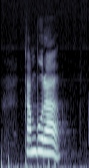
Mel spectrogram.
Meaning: tanpura, a four-stringed instrument
- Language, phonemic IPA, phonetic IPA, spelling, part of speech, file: Tamil, /t̪ɐmbʊɾɑː/, [t̪ɐmbʊɾäː], தம்புரா, noun, Ta-தம்புரா.ogg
